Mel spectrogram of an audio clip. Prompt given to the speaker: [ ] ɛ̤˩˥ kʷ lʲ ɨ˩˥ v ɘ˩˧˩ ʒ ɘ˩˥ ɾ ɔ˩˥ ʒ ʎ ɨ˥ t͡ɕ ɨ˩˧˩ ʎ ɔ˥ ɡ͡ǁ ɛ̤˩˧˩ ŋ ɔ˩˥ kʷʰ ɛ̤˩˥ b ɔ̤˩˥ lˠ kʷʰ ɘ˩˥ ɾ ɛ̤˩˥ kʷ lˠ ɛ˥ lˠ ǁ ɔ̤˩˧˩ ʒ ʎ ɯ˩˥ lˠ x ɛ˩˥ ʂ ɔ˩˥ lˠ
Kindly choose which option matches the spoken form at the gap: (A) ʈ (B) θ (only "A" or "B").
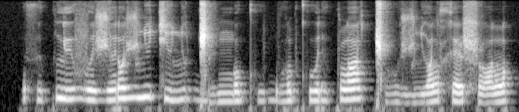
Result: B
